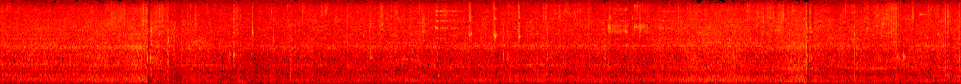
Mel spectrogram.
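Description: Steady outdoor background noise of a tennis court between points: a spectator crowd murmuring over a constant hum, with a few scattered soft knocks.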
